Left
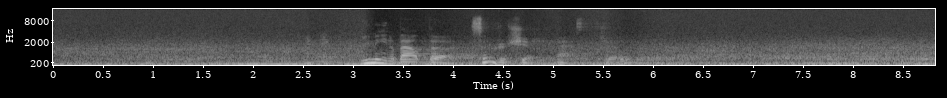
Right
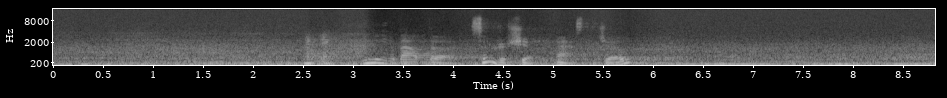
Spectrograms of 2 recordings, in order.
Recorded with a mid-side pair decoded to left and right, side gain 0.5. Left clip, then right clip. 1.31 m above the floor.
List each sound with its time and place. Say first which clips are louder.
3.1 s a man speaking: left 5 dB; 35° left, 1.5 m; by 5.9 s 60° right, 1.6 m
